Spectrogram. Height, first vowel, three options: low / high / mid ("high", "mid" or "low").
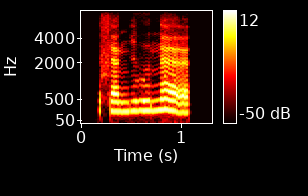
low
